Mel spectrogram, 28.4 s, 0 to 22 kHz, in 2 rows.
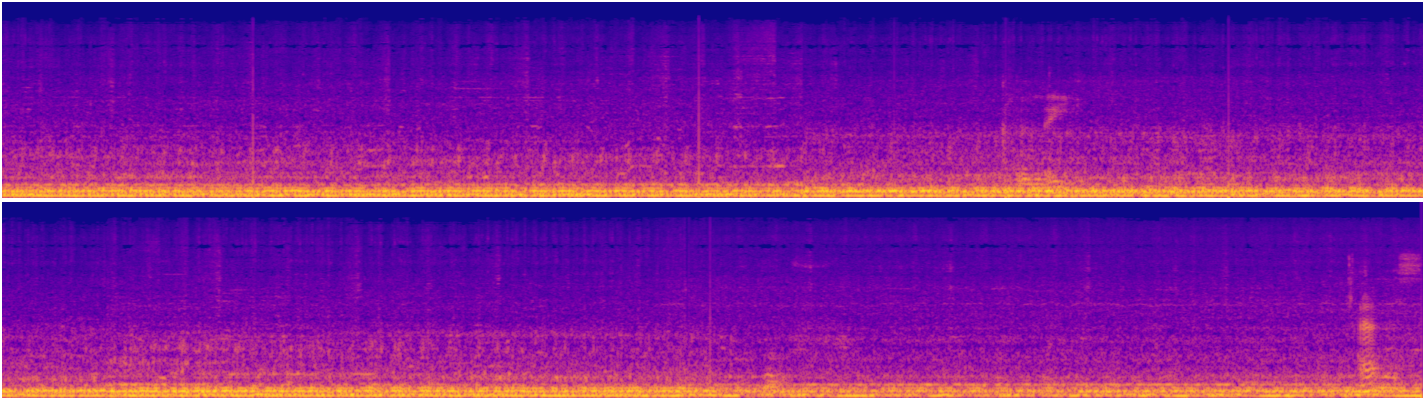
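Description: Twin-turbocharged LS3 V8 in a first-generation Pontiac Firebird idling steadily, with a deep, even exhaust note; it eases off slightly for a few seconds past the middle.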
